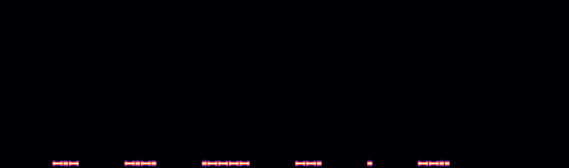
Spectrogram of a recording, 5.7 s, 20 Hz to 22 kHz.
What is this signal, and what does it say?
Morse code, heard as a keyed tone, about 46 wpm, spaced as for 16 wpm, 700 Hz. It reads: KC1GEZ
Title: USA Call Signs - 6x Character Spacing - 45wpm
